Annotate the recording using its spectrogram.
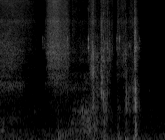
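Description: Hands pressing and smoothing card stock down onto a glued card base: soft papery rubbing, then a few light crinkles as the card is handled.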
